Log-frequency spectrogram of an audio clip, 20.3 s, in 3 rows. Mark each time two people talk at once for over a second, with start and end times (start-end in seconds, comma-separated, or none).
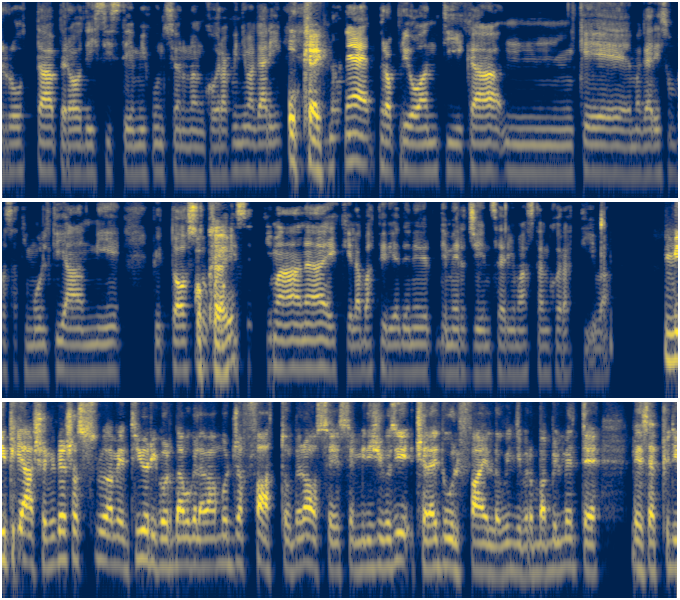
none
